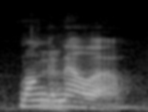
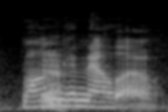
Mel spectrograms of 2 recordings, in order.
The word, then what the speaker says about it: Manganiello: Manganiello are you serious that's it Manganiello Manganiello okay so it's like it's like jello and manga I can remember that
